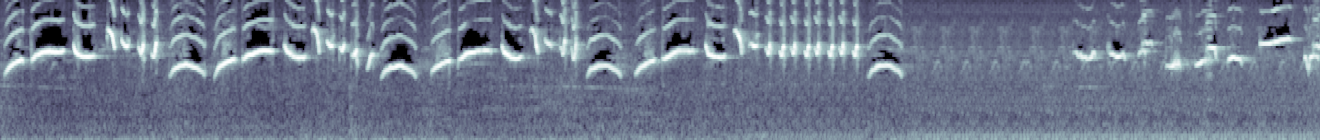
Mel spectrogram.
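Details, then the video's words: An Oriental magpie-robin sings in wild forest style: a rich, fast run of varied whistled and slurred notes, high and bright, then pauses before softer phrases over a low hum. "Tiếng chòe than hót giọng rừng"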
